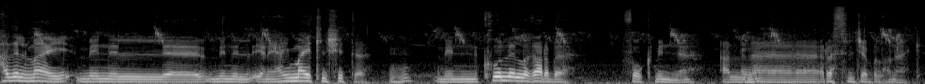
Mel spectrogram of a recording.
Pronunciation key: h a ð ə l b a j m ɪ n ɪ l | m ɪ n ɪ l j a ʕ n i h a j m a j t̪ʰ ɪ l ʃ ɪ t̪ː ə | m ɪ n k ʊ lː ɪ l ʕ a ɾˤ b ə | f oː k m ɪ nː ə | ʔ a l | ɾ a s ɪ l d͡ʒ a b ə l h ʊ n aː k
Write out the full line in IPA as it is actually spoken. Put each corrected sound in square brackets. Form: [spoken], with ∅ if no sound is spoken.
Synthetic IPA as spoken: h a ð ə l [m] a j m ɪ n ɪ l | m ɪ n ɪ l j a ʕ n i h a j m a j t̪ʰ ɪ l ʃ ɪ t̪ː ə | m ɪ n [kʰ] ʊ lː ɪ l [ɣ] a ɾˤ b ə | f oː k m ɪ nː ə | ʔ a l | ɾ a s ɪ l d͡ʒ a b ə l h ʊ n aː k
